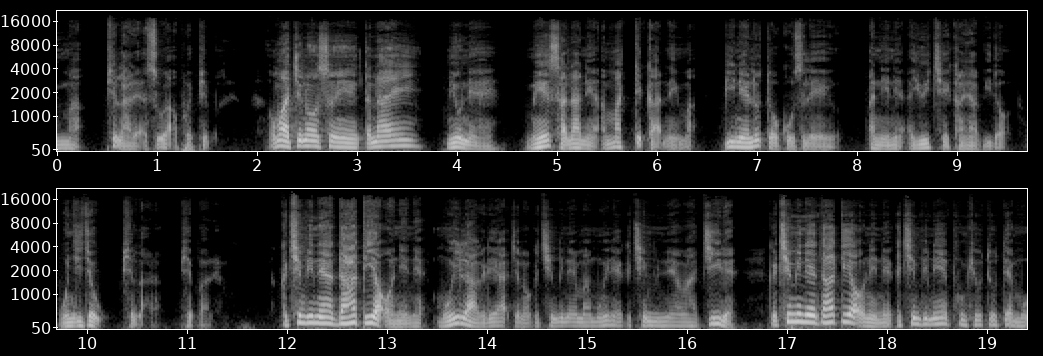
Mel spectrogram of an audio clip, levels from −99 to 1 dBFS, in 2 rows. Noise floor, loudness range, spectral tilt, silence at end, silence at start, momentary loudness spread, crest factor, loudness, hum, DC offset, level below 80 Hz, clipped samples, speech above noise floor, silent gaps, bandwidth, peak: -66 dBFS; 7 LU; -6 dB/octave; 0 s; 0 s; 17 LU; 20 dB; -29 LUFS; none; under 0.1%; -56 dBFS; under 0.1%; 37 dB; none; 18 kHz; -10 dBFS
